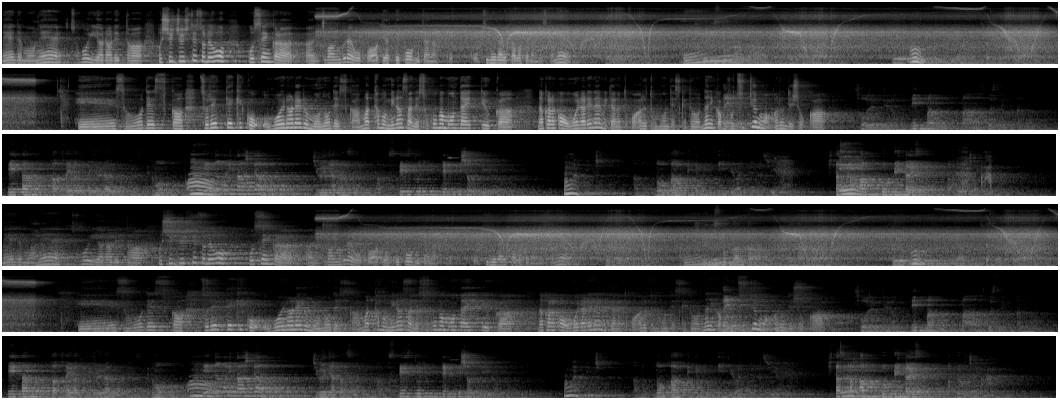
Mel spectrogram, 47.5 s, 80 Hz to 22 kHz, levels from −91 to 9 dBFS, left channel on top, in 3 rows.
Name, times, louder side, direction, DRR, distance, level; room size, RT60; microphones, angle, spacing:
voice 1, 0.0-6.8 7.0-8.5 10.2-11.0 13.6-13.9 16.7-26.6 27.1-28.2 34.5-34.9 40.1-40.4 43.4-43.5 44.2-44.6 46.0-46.5, left 7 dB, 85° left, 10 dB, 0.3 m, -34 dB
sound 1, 4.7-16.4, left 3 dB, 10° left, 0.4 m, -36 dB
voice 2, 9.0-9.8 10.1-12.9 13.3-15.5 15.8-15.9 26.6-26.8 28.7-29.9 30.2-31.4 31.8-34.1 34.7-36.0 36.3-39.4 40.2-40.5 41.1-43.4 44.2-45.6 46.0-46.4, equal, 15° right, -3 dB, 2.1 m, -45 dB
9.2 x 8.5 x 8.8 m, 2.8 s
head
